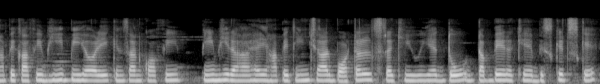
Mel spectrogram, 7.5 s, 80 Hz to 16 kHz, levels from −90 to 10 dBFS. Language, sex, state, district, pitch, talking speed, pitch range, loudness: Hindi, female, Bihar, Sitamarhi, 200 Hz, 215 wpm, 195-210 Hz, -15 LUFS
